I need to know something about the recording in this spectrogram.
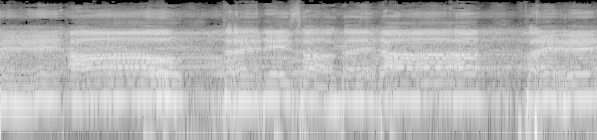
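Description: A man singing a naat through a microphone, drawing out long, wavering, ornamented notes without clear words, over a steady low drone.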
